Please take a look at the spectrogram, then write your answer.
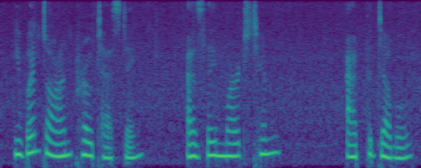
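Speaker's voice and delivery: plain reading voice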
